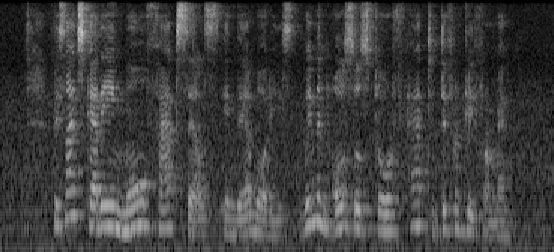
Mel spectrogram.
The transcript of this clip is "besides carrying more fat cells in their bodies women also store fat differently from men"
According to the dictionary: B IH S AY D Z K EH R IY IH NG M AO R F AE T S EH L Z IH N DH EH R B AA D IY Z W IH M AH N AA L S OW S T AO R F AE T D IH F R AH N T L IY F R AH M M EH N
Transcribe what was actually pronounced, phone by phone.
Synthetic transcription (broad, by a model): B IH S AY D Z K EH R IY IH NG M AO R F AE T S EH L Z IH N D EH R B AA D IY Z W IH M AH N AA L S OW S T AO R F AE T D IH F R AH N T L IY F R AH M M EH N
